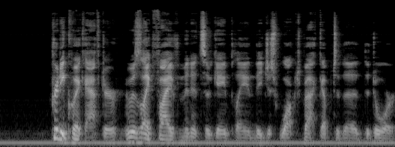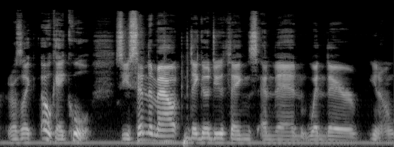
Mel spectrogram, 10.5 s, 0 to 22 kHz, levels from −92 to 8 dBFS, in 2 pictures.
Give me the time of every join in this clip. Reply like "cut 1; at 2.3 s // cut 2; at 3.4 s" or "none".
none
